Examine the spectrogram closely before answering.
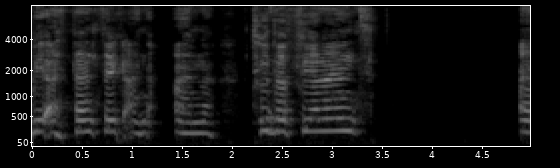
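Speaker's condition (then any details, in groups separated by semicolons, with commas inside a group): Cerebral palsy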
